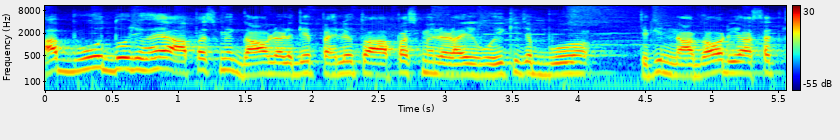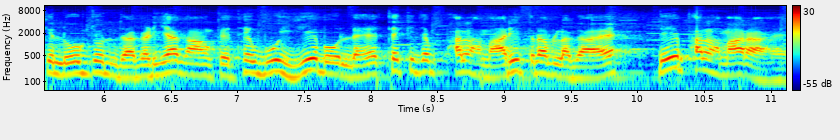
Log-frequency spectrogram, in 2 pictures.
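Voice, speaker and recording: Music plays in the background as a man speaks at a high pitch. His pace is moderate, with ordinary pitch variation. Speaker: voice-over artist. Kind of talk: fact video narration. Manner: casual, conversational.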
